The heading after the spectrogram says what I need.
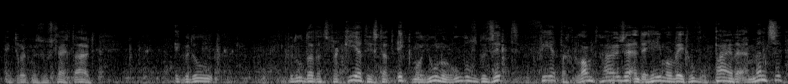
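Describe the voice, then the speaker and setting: An actor playing a kind-hearted, awkward young Russian count in a radio play, halting and self-correcting. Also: male voice, medium pitch, expressive, natural voice. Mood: earnest, troubled. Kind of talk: radio drama acting. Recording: noisy old radio play recording.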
